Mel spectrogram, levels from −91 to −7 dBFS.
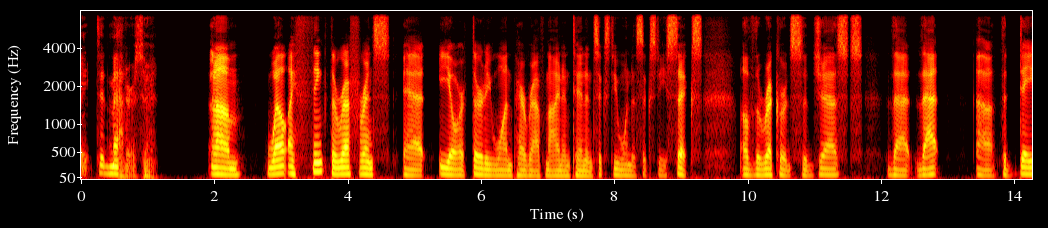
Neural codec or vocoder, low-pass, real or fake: codec, 16 kHz in and 24 kHz out, 0.4 kbps, LongCat-Audio-Codec, two codebook decoder; 7.2 kHz; fake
